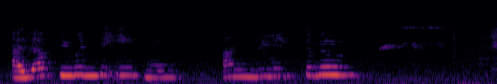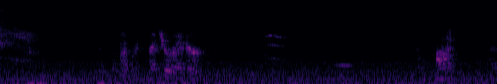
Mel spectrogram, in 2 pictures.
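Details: Pet African grey parrot talking: a run of speech-like syllables, then a high clear whistle and scattered squeaky, nasal notes, against a constant low hum.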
